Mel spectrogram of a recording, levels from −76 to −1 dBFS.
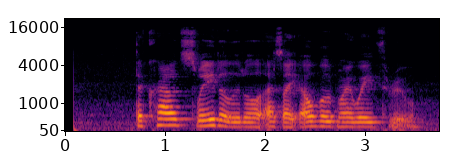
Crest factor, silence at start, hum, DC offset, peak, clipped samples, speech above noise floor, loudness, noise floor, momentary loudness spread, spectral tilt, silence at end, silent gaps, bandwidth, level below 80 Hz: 16 dB; 0.1 s; none; under 0.1%; -8 dBFS; under 0.1%; 22 dB; -24 LUFS; -46 dBFS; 8 LU; -5.5 dB/octave; 0 s; none; 16 kHz; -50 dBFS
